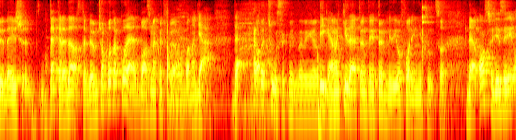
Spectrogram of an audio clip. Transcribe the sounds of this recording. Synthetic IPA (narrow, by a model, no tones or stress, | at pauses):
øːbɛeːʃ | t̪ɛkɛɾɛd̪ɛlɒst̪ɒɡømt͡ʃɒpo̞t̪ɒkːo̞rlɛɦɛd̪bɒzmɛkho̞cfølro̞bːɒnɒɟa̰ːr | d̪ɛ̰at̪ɒt͡ʃuːsikmind̪ɛniɡɛniɡɛnvɒckilɛɦɛt̪ːø̞nt̪ɛnit̪ø̞bmilijoːfo̞ɾiɲcit̪sut̪so̞̰t̪ | d̪ɛʔɒsho̞ɟizeː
